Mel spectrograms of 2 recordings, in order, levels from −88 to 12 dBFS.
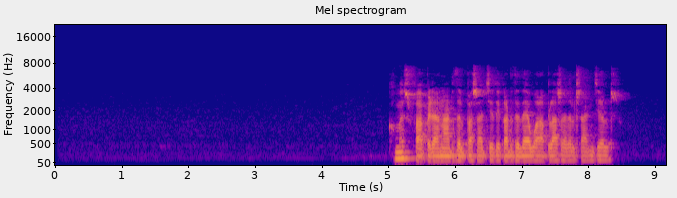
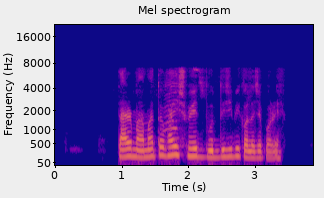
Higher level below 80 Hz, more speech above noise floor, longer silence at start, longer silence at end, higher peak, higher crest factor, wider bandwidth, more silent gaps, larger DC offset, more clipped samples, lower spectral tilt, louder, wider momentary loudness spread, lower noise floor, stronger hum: first, -52 dBFS vs -66 dBFS; about the same, 49 dB vs 51 dB; first, 5 s vs 0.95 s; first, 0.75 s vs 0.5 s; first, -2 dBFS vs -12 dBFS; first, 22 dB vs 16 dB; about the same, 7.6 kHz vs 7.4 kHz; neither; neither; neither; about the same, -6 dB/octave vs -6.5 dB/octave; first, -20 LUFS vs -28 LUFS; about the same, 8 LU vs 10 LU; second, -69 dBFS vs -78 dBFS; neither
